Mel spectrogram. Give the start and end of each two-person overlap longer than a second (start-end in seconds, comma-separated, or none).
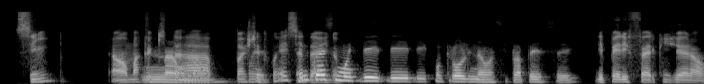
1.4-3.5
